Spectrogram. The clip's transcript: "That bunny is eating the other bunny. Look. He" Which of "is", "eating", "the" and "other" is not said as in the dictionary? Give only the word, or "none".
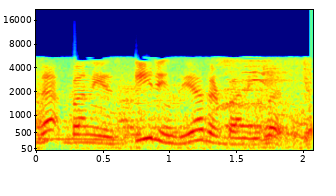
none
